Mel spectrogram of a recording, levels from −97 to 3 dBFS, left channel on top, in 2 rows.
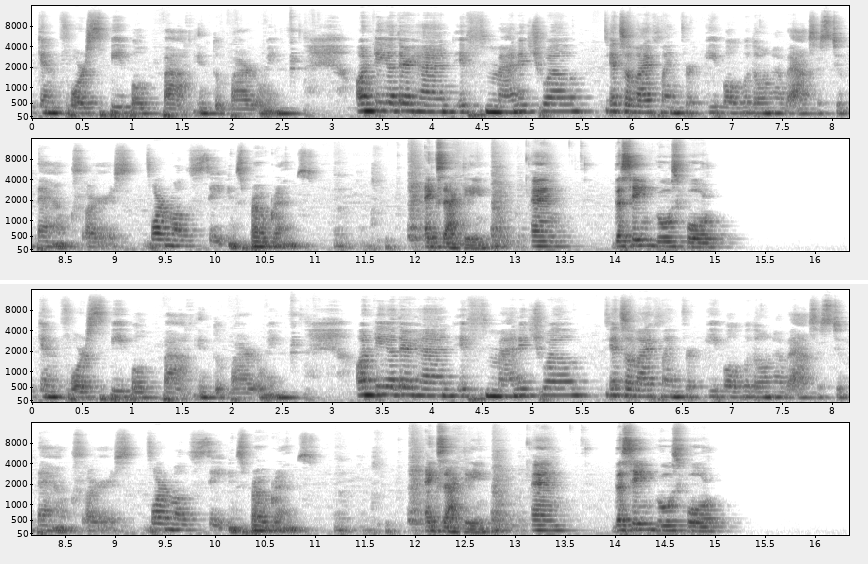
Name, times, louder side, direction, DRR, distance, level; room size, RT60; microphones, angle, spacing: voice 1, 0.1-11.0, left 1 dB, 25° left, -3 dB, 0.5 m, -28 dB
voice 2, 11.9-13.5 14.0-14.9, left 1 dB, 65° left, -1 dB, 1.0 m, -28 dB
3.1 x 2.1 x 2.9 m, 0.37 s
head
